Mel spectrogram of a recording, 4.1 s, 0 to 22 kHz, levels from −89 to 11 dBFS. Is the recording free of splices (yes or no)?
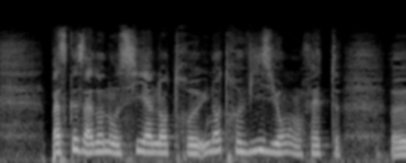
yes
